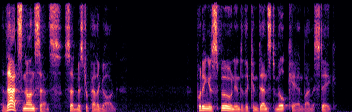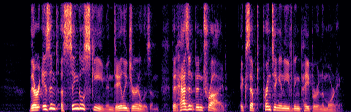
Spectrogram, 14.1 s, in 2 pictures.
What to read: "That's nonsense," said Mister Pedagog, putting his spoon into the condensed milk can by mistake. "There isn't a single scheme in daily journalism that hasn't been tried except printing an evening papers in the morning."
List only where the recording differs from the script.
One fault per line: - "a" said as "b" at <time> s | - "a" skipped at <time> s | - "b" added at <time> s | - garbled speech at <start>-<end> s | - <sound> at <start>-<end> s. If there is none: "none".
- "papers" said as "paper" at 13.0 s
